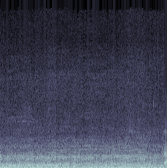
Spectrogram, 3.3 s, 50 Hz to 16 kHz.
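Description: A Kymco KRV Moto 180 chain-driven scooter engine drones steadily and loudly while riding, thick with rushing wind noise and no voices.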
